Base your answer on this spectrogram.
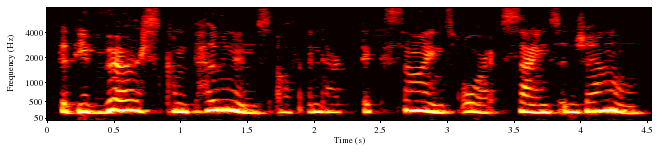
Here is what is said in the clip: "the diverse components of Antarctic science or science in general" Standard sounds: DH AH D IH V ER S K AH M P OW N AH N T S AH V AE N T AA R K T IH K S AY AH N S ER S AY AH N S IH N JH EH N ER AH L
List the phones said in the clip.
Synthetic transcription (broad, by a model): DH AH D IH V ER S K AH M P OW N AH N T S AH V AE N T AA R K T IH K S AY AH N S ER S AY AH N S IH N JH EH N ER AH L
